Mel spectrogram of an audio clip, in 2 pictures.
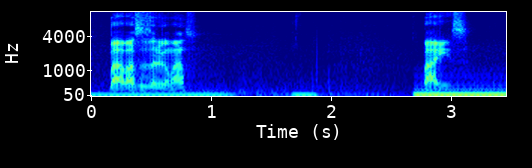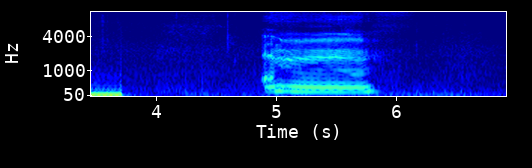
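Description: A man speaks in short, animated bursts over an online call.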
